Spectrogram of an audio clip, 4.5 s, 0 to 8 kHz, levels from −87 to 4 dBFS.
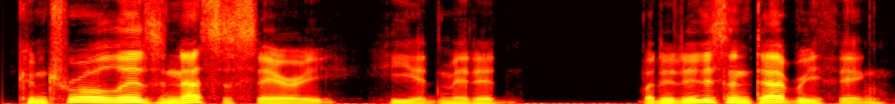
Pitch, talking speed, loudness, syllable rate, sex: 130 Hz, 120 wpm, -17 LUFS, 4.9 syllables/s, male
